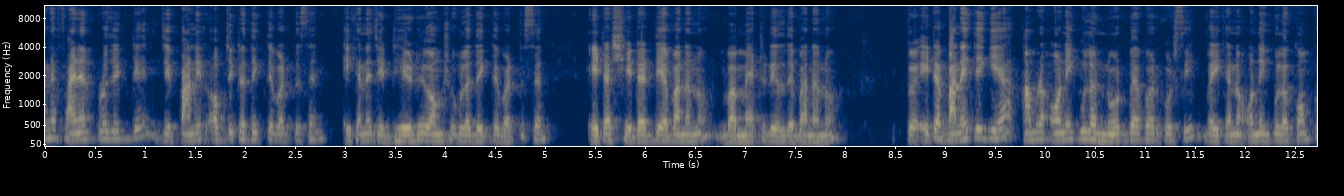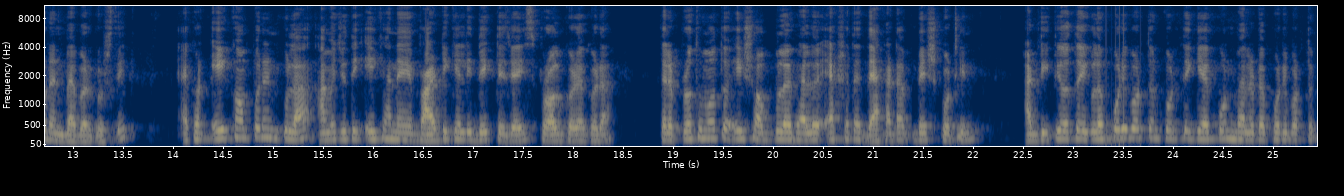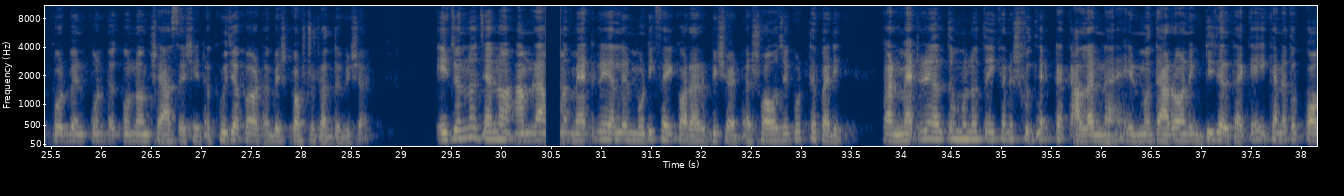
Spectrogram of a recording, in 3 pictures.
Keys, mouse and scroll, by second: 0.9 g, 1.0 g, 9.0 middle click, 10.7 middle click, 10.7-11.4 scroll down 2, 11.0 click, 11.3 g, 11.6 click, 12.5 g, 13.0-14.0 middle drag, 13.0-13.8 scroll down 2, 14.4-14.8 middle drag, 14.4-14.8 scroll up 2, 14.8-15.9 scroll down 4, 15.9-16.2 scroll up 2, 16.2-19.3 scroll down 2, 19.3 scroll down 1, 19.4-22.2 scroll up 2, 22.2-24.5 scroll down 4, 27.2-30.3 scroll down 2, 27.8-33.8 middle drag, 30.3-31.8 scroll up 2, 31.8-32.5 scroll down 2, 32.5 scroll up 2, 32.8-33.8 scroll down 2, 33.8 scroll up 2, 34.1 middle click, 34.6-35.3 scroll up 2, 36.4 middle click, 36.9-38.0 scroll down 2.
